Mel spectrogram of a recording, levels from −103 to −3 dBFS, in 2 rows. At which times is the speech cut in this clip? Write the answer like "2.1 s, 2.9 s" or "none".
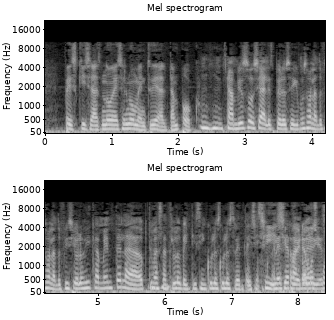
4.2 s, 6.8 s

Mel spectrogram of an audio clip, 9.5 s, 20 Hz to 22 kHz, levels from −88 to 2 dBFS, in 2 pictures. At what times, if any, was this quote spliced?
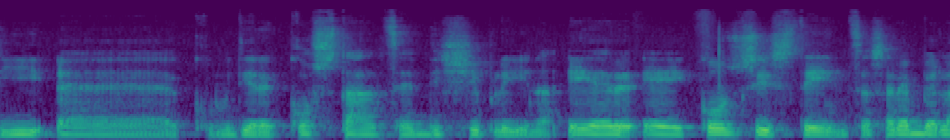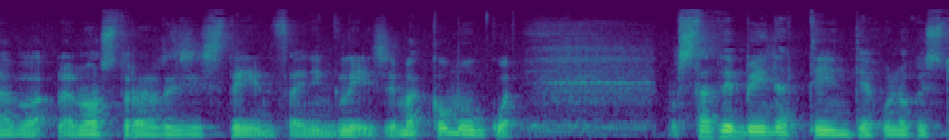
8.0 s

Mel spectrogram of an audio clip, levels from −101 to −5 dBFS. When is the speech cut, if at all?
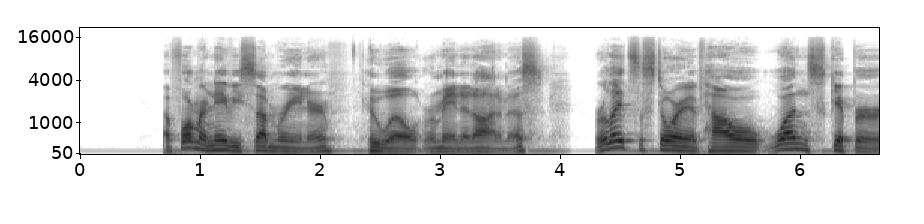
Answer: none

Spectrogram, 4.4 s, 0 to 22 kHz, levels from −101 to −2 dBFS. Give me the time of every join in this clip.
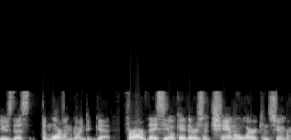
0.9 s, 1.8 s, 2.2 s

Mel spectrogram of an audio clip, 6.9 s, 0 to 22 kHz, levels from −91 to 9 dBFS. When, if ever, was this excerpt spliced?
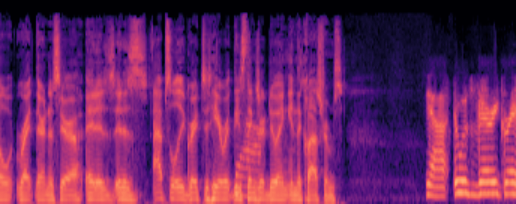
none

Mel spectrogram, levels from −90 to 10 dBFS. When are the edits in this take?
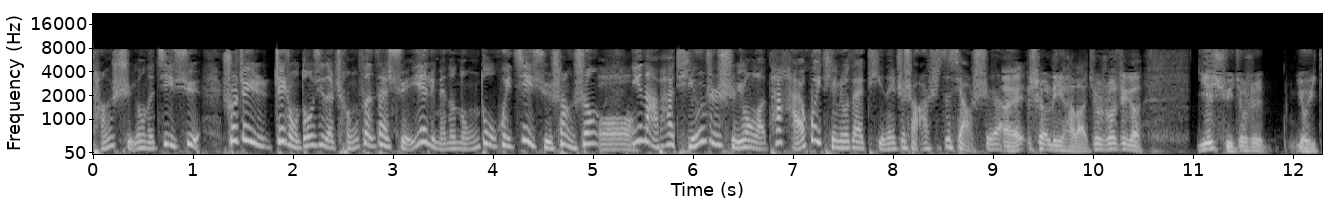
10.9 s

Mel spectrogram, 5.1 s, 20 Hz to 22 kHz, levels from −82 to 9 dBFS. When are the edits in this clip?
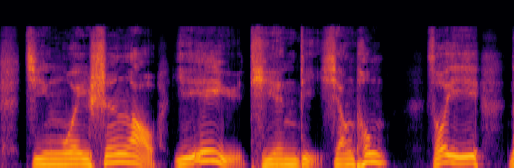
none

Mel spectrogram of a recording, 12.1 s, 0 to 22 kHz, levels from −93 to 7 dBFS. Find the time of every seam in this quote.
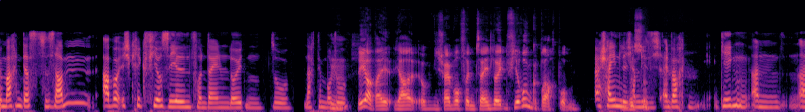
none

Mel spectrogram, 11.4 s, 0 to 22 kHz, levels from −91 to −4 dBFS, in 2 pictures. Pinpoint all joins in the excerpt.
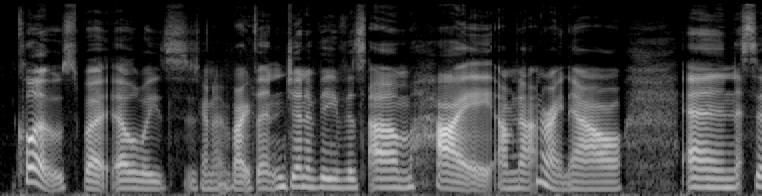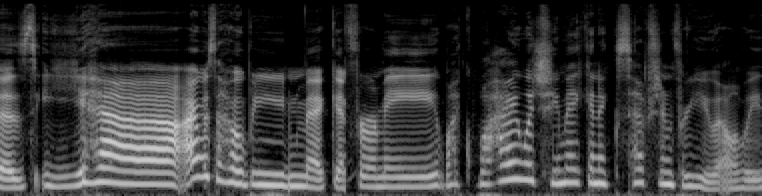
1.5 s, 1.9 s, 2.7 s, 3.7 s, 4.0 s, 5.6 s, 7.9 s, 8.3 s

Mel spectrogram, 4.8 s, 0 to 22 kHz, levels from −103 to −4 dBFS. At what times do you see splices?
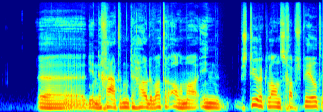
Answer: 1.3 s

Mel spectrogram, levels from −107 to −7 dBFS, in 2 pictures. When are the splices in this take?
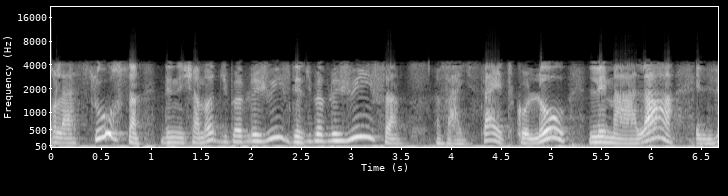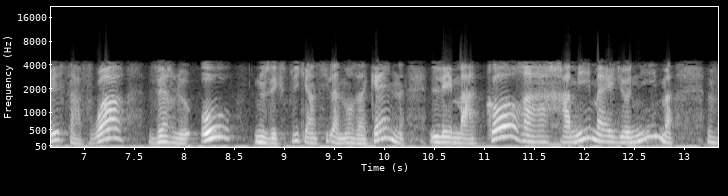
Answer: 2.5 s, 6.5 s, 8.7 s

